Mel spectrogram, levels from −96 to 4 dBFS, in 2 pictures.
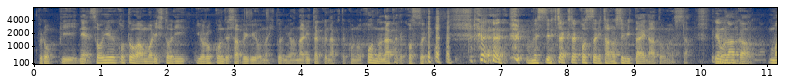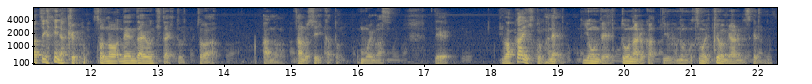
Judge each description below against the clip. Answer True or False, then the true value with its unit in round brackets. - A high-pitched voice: False (115 Hz)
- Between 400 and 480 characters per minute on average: False (355 characters per minute)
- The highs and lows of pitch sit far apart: False (4.5 semitones)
